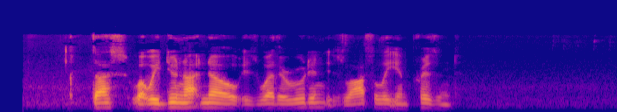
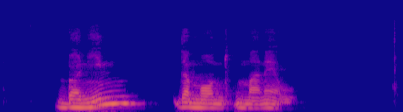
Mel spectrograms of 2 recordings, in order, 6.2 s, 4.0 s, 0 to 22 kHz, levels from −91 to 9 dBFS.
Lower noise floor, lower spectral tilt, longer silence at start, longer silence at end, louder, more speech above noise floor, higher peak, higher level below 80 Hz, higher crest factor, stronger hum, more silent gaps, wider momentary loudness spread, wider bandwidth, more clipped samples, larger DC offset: second, -67 dBFS vs under -90 dBFS; second, -4 dB/octave vs -9 dB/octave; first, 0.9 s vs 0.55 s; first, 1.7 s vs 1.1 s; first, -22 LUFS vs -38 LUFS; second, 46 dB vs over 54 dB; first, -2 dBFS vs -22 dBFS; second, -84 dBFS vs -76 dBFS; first, 22 dB vs 16 dB; neither; second, none vs 1.67-1.72 s; about the same, 14 LU vs 16 LU; second, 7.4 kHz vs 8.4 kHz; neither; neither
